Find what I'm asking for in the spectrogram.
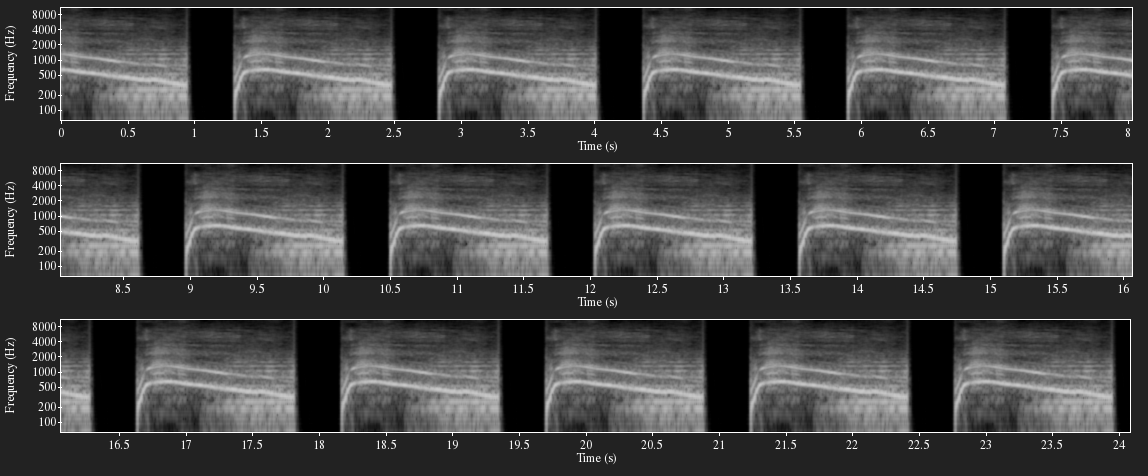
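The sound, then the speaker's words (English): Repeated loud "woo" yells from a professional wrestler. Each yell falls in pitch, and many follow one another in a steady rhythm with short gaps between them. “No better way to end a Dusty Road show than with a minute of woos from Ric Flair.”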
